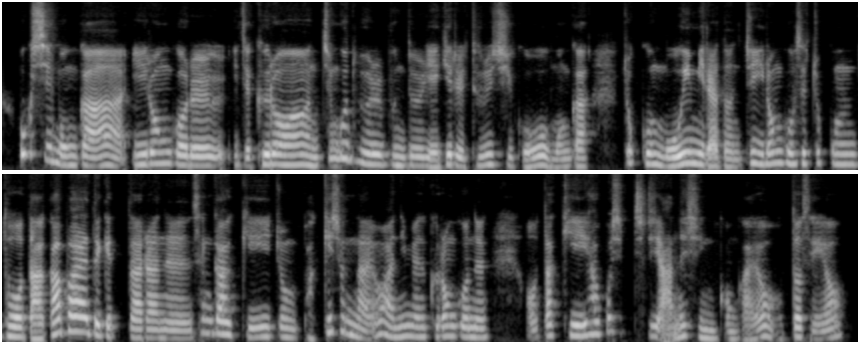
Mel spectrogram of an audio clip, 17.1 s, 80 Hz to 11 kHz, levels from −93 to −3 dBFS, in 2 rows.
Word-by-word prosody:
혹시 385 -8 +3
뭔가 180 -3 +2
이런 210 +3 0
거를 175 -3 +2
이제 175 -3 -4
그런 190 -2 +3
친구들 230 - -1
분들 175 -2 -3
얘기를 160 +4 +1
들으시고 175 -3 -1
뭔가 150 +2 -3 0.3
'쪼끔 220 -2 -1
모임이라든지 190 0 +2
이런 205 +3 0
곳에 210 -1 -1
쪼끔 205 -2 -5
더 195 -2 +4
나가봐야 260 - +6
되겠다.'라는 165 - 0
생각이 230 -7 -1
좀 180 -3 -5
바뀌셨나요? 225 - -3
아니면 190 -1 -2
그런 190 +2 -1
거는 185 -2 -1 0.4
어, 160 +1 -8
딱히 210 0 +1
하고 235 +4 -3
싶지 270 -7 -4
않으신 180 -6 -3
건가요? 150 +7 -5
어떠세요? 170 +3 -3
190 Hz, 290 characters per minute, -27 LUFS, 170-215 Hz, 0.4 s, 나가봐야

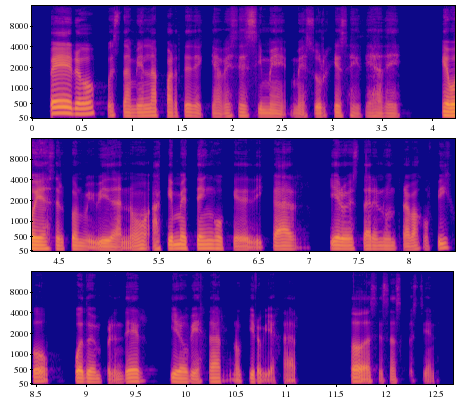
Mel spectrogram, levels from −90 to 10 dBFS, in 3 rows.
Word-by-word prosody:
pero, 190 -1 +6
pues, 120 - -7
también 110 0 0
la 120 - +2
parte 105 +2 -2
de 100 -4 -4
que 95 - -11
a 90 - -4
veces 105 +3 -5
sí 100 - -4
me 95 -3 -3
me - - -7
surge 95 +3 -3
esa 105 +2 -9
idea 100 +1 -7
de: 95 -1 -7 0.4
"¿Qué 125 - +8
voy 120 -1 +10
a - - +3
hacer 110 -2 -3
con 110 -3 0
mi 95 - -3
vida, 90 -3 +2
no? 115 +4 -1
¿A 105 - -3
qué 120 0 +2
me 125 0 +5
tengo 125 -2 +2
que - - -4
dedicar? 105 +5 -1 0.3
¿Quiero 115 -1 +4
estar 110 0 -1
en 105 - -2
un 105 0 -3
trabajo 95 +5 -3
fijo? 145 +2 -1 0.2
¿Puedo 115 -1 +4
emprender? 115 +4 -1 0.2
¿Quiero 110 -3 +3
viajar, 110 +3 -2
no - - -6
quiero - - -3
viajar?" - - -9 0.5
Todas 60 +1 +2
esas - - -10
cuestiones. - - -16
110 Hz, 220 wpm, -23 LUFS, 100-120 Hz, 0.5 s, voy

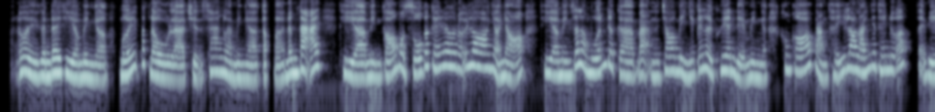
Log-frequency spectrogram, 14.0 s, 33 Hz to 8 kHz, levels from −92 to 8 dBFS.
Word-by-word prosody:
Bạn - - -26
ơi, 220 -3 +2
gần 195 0 +3
đây 225 +2 +6
thì, 215 -4 +3
ờ, 180 - +2
mình, 180 -1 +1
ờ, 160 0 -2 0.2
mới 205 +9 +1
bắt 350 -4 -4
đầu 190 -5 +1
là 165 -1 +1
chuyển 170 +2 -2
sang 240 +5 -2
là 205 -3 0
mình, 175 -1 -2
à, 165 0 -1
tập, 170 0 -1
à, 155 +1 -3
nâng 220 +3 +4
tạ 265 - +7
ấy. 290 +4 +6 0.3
Thì, 210 -4 0
à, 175 -1 +4
mình 180 -1 -1
có 195 +6 +1
một 285 -2 0
số 220 0 0
các 310 +4 +1
cái, 280 0 -1
a, 315 0 +1
nỗi 295 +3 -4
lo 315 -3 +2
nhỏ 255 -5 +1
nhỏ 175 -3 -1 0.2
thì, 230 -2 -3
à, 200 -2 +1
mình 200 0 +1
rất 320 - 0
là 335 -2 +2
muốn 230 +6 +1
được, 300 -9 -3
à, 195 -2 0
bạn, 210 +2 -3
ừm, 190 0 -4
cho 250 +4 -1
mình 230 -5 0
những 195 +2 -3
cái 255 +5 -3
lời 245 -7 0
khuyên 255 -1 +1
để 175 -5 -1
mình, 175 0 -2
à, - - -6 0.2
không 265 -2 -5
có 255 +5 0
cảm 180 - -1
thấy 200 +4 -3
lo 275 -1 +2
lắng 235 0 +1
như 300 +1 -3
thế 260 -3 -2
nữa. 260 +7 -2 0.2
Tại - - -6
vì 185 -2 +2
215 Hz, 280 wpm, -22 LUFS, 185-255 Hz, 0.3 s, tạ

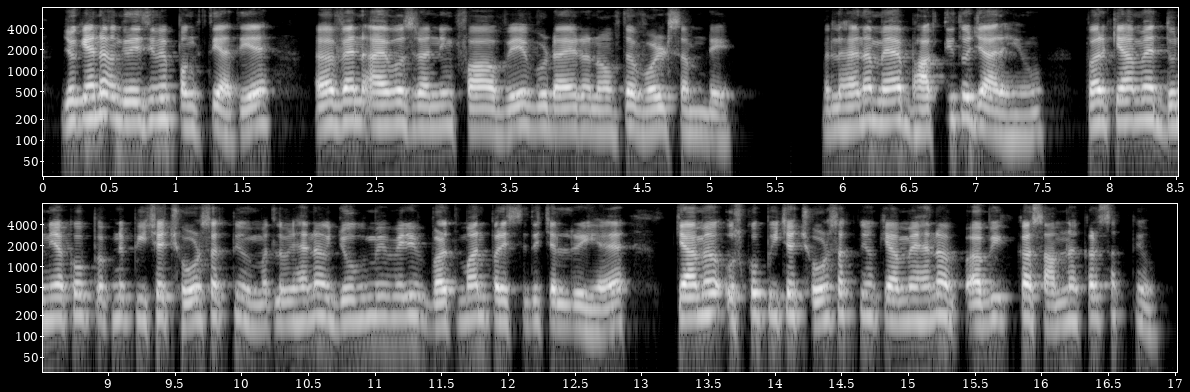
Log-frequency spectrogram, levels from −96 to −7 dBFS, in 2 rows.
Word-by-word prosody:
जो 185 - +1
कि 200 - +6
है 205 - +8
ना 240 - +5
अंग्रेजी 180 -4 0
में 200 0 -2
पंक्ति 160 - -2
आती - - +1
है - - +5 0.4
अ, 165 +2 +5
when 185 +1 +3
I 165 -2 +5
was 170 -2 +1
running 155 +1 -3
far 145 -1 +3
away, 145 +4 0
would 155 -1 -2
I 145 +1 +4
run 140 -1 -4
of 135 -1 -5
the 155 - +3
world 140 +1 +1
someday, 130 - -6 0.7
मतलब 145 +2 -5
है 155 - +2
ना 190 - +3
मैं 185 +1 +3
भागती 140 +6 +1
तो 210 0 +2
जा 135 - +5
रही 115 -1 -2
हूँ, 120 +3 -12 0.3
पर 175 +1 +5
क्या 185 0 +5
मैं 190 -1 +2
दुनिया 170 +3 0
को 195 - -1
प - - -9
अपने 175 +1 -5
पीछे 175 +2 0
छोड़ 170 -2 -1
सकती 185 0 -4
हूँ? 160 -3 -6
मतलब 155 +2 -7
है 165 - 0
ना 190 0 0
जो 165 0 -5
भी 175 +2 -9
मे 190 0 -7
मेरी 185 +1 -2
वर्तमान 165 +4 +1
परिस्थिति 160 0 -1
चल 150 -2 -4
रही 140 -3 -2
है। 125 +5 +1 0.4
क्या 185 0 +7
मैं 205 +3 +2 0.2
उसको 210 - -2
पीछे 200 0 -1
छोड़ 165 -2 +1
सकती 200 +2 -6
हूँ? 185 - -8
क्या 170 -3 +2
मैं 170 +1 -1
है 170 - -2
ना 200 - +3 0.2
अभी 155 +5 +1 0.2
का 185 - +8
सामना 150 +4 -3
कर 180 - +3
सकती 190 +1 -12
हूँ? - - -10
170 Hz, 255 wpm, -23 LUFS, 150-185 Hz, 0.7 s, है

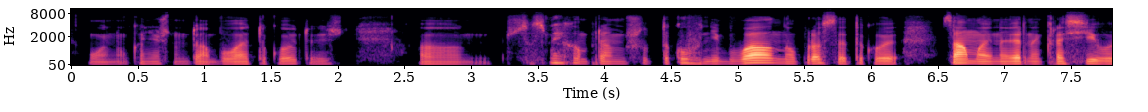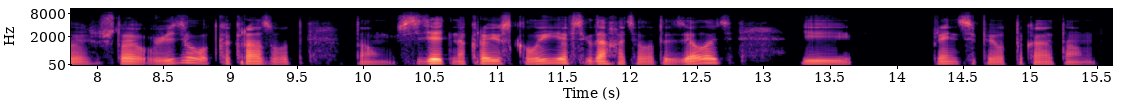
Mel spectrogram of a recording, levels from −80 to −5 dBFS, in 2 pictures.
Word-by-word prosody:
Ой, 95 -2 -8
ну, 95 - -14
конечно, 100 0 -10
да, 95 -1 0
бывает 100 +1 -2
такое, 110 +3 -5
то 110 - -11
есть, 100 +1 -11 0.5
ам, 95 -2 -6 0.3
со - - -7
смехом 135 -2 -3
прям 110 -1 -4
что-то 105 - -9
такого 130 -4 -3
не 110 -2 -5
бывало. 130 +8 +9
Но 125 -4 -4
просто 120 0 +1
такое, 105 -1 -2 0.3
самое, 125 -3 +7
наверное, 105 -1 +1
красивое, 105 -3 +1
что 105 0 -4
я 100 - +2
увидел, 115 +10 -4
вот - - -5
как - - -8
раз 105 -3 +1
вот- 95 0 -11 0.3
там 90 0 -12
сидеть 115 +1 +4
на 105 - -5
краю 105 +1 0
скалы- 105 +2 -1
я 130 -1 +1
всегда 105 0 0
хотел 100 -1 -6
это 95 0 -7
сделать, 115 +8 0 0.5
и, 100 -2 -4 0.6
в - - -67
принципе, 110 -2 -3
вот 95 - -9
такая 95 -1 -6
там 85 -1 -12
105 Hz, 175 wpm, -26 LUFS, 95-115 Hz, 0.6 s, бывало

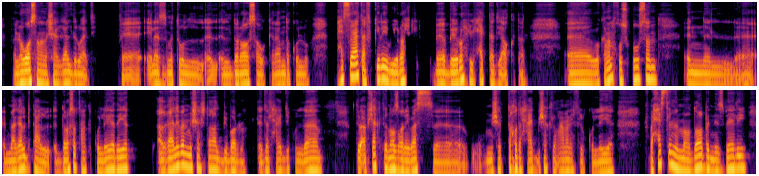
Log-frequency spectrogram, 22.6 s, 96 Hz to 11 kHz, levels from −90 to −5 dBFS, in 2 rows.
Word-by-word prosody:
فاللي 100 +3 0
هو 115 +2 +8
أصلًا 115 -2 +5
أنا 105 - 0
شغّال 105 +1 0
دلوقتي 100 -4 -4 0.3
فإيه 80 +1 -5
لازمته 100 +1 -1
ال 95 -6 -3
ال 75 +2 -5
الدراسة 100 +2 +1
والكلام 95 +2 -4
ده 90 - -3
كلّه. 95 0 -5 0.4
باحس 135 +7 +4
إن 165 - +9
أنا 170 - +8
تفكيري 140 0 +3
بيروح 110 +1 +3 0.4
ب 110 - -3
بيروح 110 +5 +3
للحتة 115 0 -2
دي 105 0 -4
أكتر. - - -7 0.6
آآ 105 0 +2
وكمان 110 +7 +1
خصوصًا 140 +1 +1 0.5
إن 100 -1 0
ال 100 -1 -1 0.7
المجال 105 +6 +2
بتاع 120 -2 -2
ال 100 0 -3
الدراسة 110 +7 0
بتاعة 115 -3 -5
الكلّية 110 +4 +1
دِيّة 125 +1 +2 0.4
غالبًا 120 +9 +4
مش 140 -2 +3
هاشتغل 125 -2 0
بيه 110 +1 -4
برّه، 100 -3 -1 0.2
لأن 100 - -5
الحاجات 110 0 -3
دي 115 +1 -6
كلّها 115 +2 0 0.4
بتبقى - - +1
بشكل 145 -4 0
نظري 115 -4 +3
بس، 110 -3 +2 0.5
ومش 105 +2 -2
هتاخد 120 +4 -1
الحاجات 110 0 -2
بشكل 115 +2 -2
عملي 110 0 -2
في 105 - -15
الكلّية، 100 +1 -3 0.4
فباحس 170 0 +1
إن 160 - +5
الموضوع 120 +1 +4
بالنسبة 120 -1 +1
لي 135 0 +1
110 Hz, 160 wpm, -23 LUFS, 100-125 Hz, 0.7 s, إن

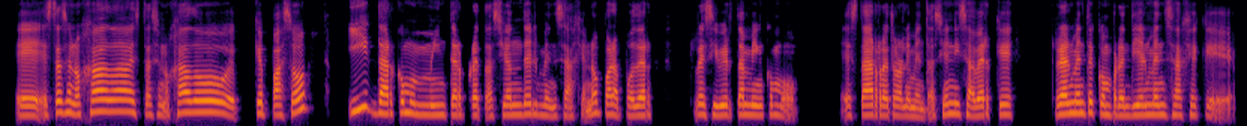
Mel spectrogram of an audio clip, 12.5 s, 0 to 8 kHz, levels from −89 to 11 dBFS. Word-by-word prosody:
eh, 175 0 +2
¿estás 230 0 0
enojada? 245 +3 +4
¿estás 195 -4 -6
enojado? 230 -1 +3 0.2
¿Qué 215 - +1
pasó? 220 - +1 0.4
Y 280 +5 +2
dar 210 -1 +4
como 225 -1 0
mi 190 -1 -2
interpretación 185 0 -2
del 200 0 -2
mensaje, 170 -2 -5
¿no? 220 +1 -2
Para 195 -3 +1
poder 180 0 0 0.4
recibir 185 -1 -1
también 190 -2 0
como 190 -1 -6 0.4
esta 180 +1 +1
retroalimentación 175 +1 -2
y - - -1
saber 175 -1 +1
que 190 -1 -2 0.4
realmente 215 +3 +4
comprendí 180 -2 0
el 185 - 0
mensaje 185 -1 -2
que 465 +2 -6
190 Hz, 145 wpm, -22 LUFS, 180-220 Hz, 0.4 s, enojada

